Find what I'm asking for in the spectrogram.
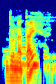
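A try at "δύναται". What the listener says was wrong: Sí, señor Donatai.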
